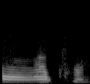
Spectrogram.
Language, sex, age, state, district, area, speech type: Hindi, male, 60+, Bihar, Samastipur, urban, conversation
